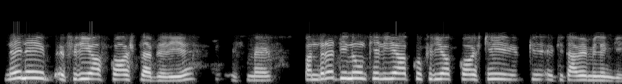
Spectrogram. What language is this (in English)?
Urdu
